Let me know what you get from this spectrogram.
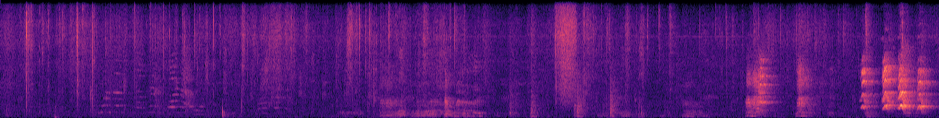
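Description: A standard poodle gives a few sharp, high barks near the end, after quiet human talk.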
